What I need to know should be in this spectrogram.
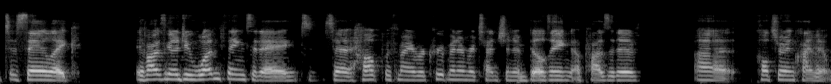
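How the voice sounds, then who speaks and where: A woman's voice: mid-range voice, gravelly, no room sound. A woman facilitating an online workshop over a video call, upbeat and speaking with frequent um fillers. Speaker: webinar facilitator.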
